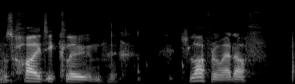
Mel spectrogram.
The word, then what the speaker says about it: Heidi Klum: Or Heidi Doom, shall I say.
